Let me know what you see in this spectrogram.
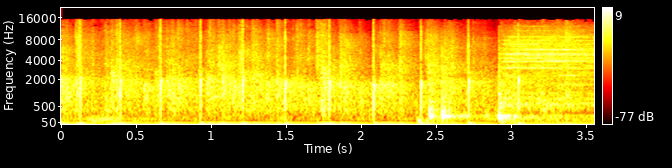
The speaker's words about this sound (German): Hey, aber einen Applaus hat es nochmal verdient, oder?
